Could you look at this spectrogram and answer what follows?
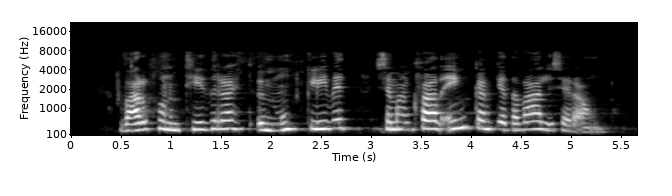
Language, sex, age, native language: Icelandic, female, 30-39, Icelandic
